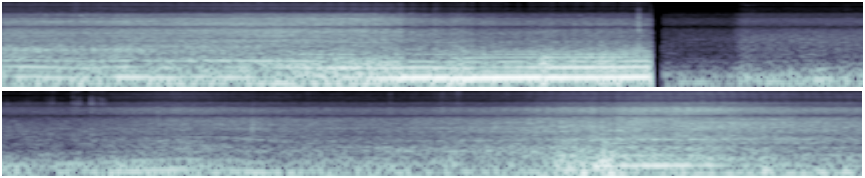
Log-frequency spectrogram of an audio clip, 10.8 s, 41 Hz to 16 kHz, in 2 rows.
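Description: A classic car's engine running and revving close by, cut off abruptly about four seconds in. Then the air-cooled flat-six of a 1970s Porsche 911 Targa pulling away and accelerating, swelling to its loudest near the end and then fading.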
